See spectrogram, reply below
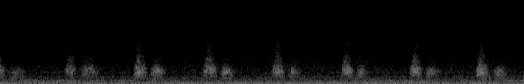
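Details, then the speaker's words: Vascular Doppler ultrasound demonstration of the foot pulse, a test used for type 2 diabetes: regular whooshing pulse beats over steady hiss, about 90 a minute. Described as a very good, strong pulsatile signal, normal. "is a very good pulsatile I'm not sure if you can hear it from there but what we usually try to listen for is how strong that pulse is and if there are any irregularities in its beats"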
